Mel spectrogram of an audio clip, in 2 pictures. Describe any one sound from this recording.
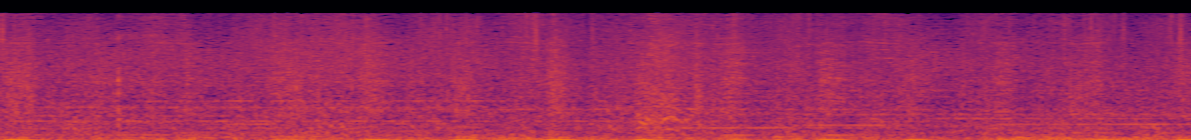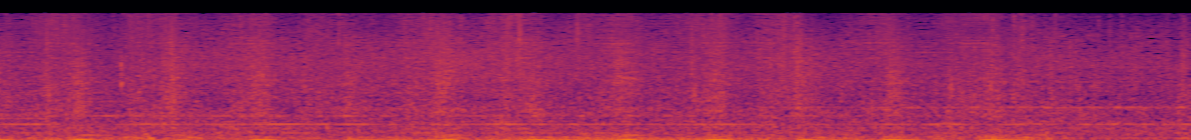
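Large wings beat in steady, heavy whooshes.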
